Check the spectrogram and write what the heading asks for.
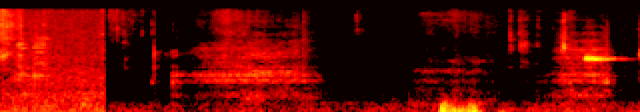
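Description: Printed PETG parts being rubbed and scraped off a glass build plate, stopping abruptly under a second in. Then low room tone with one short low thump near three seconds in.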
